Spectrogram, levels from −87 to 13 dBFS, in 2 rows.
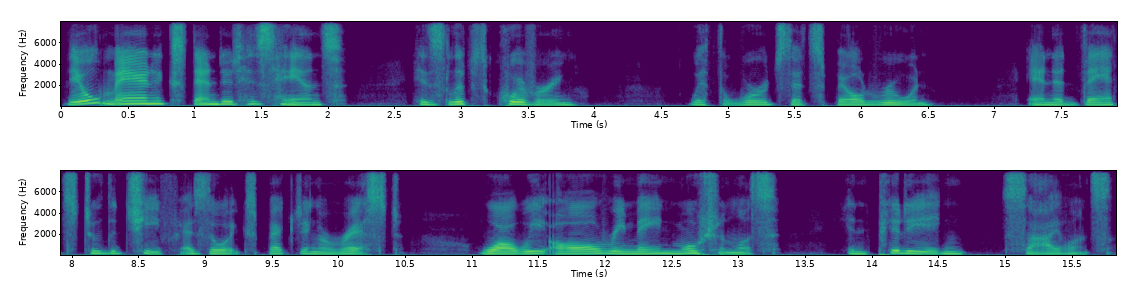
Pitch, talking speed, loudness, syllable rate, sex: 185 Hz, 120 wpm, -18 LUFS, 4.0 syllables/s, female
